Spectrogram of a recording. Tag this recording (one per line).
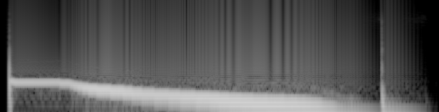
down
off
power
sci
turn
